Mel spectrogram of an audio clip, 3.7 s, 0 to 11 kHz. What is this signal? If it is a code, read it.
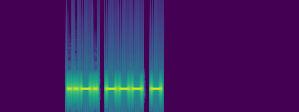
Morse code, heard as a keyed tone, about 30 wpm, 700 Hz. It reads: FOT
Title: USA Call Sign Postfixes - 3 Letters 30wpm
